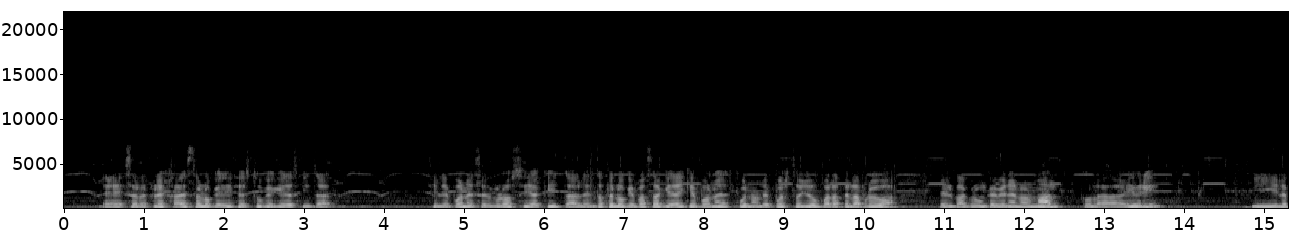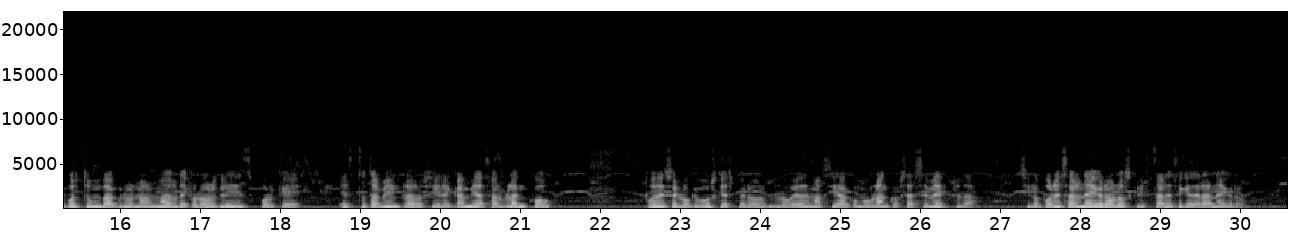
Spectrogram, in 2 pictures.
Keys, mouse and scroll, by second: 5.3-6.2 drag, 7.1 shift+middle click, 9.2 middle click, 10.2 middle click, 11.2 click, 13.7 middle click, 14.4 shift+middle click, 15.4 middle click.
